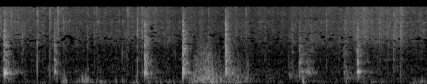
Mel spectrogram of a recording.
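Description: Ginger and onion sizzling as they sauté in oil in a nonstick pan, with a steady high hiss. A metal spatula stirs through them, scraping and tapping against the pan in a string of short strokes.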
